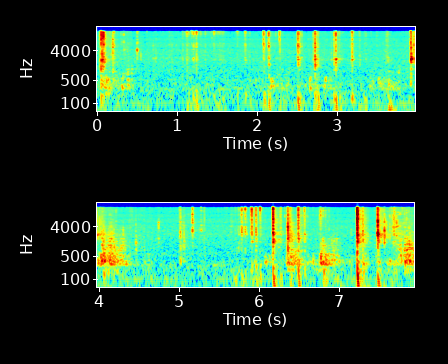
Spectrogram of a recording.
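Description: A solid white bar of soap held in the hand has its surface shaved into flakes with a utility-knife blade. Soft, bright, crisp scraping and cutting ticks come in irregular quick bursts, with a longer rasping scrape near the middle and denser cuts toward the end.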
